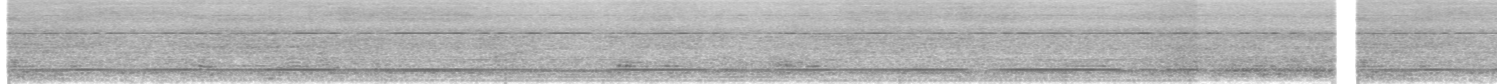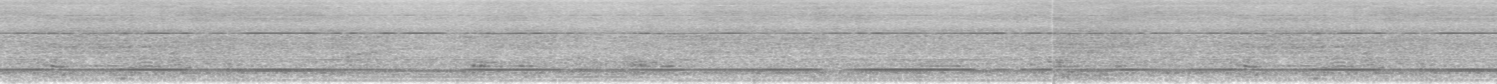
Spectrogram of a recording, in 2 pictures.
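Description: Upright vacuum cleaner running steadily over carpet, a constant motor hum with a thin high whine above it. The sound drops out completely for a moment about halfway through.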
